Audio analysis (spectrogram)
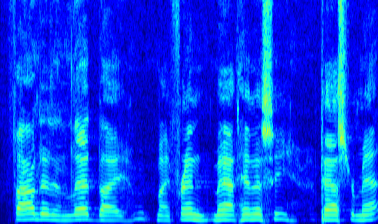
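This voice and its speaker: Fairly slow and high-pitched, a man speaks with fairly even intonation. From US Pacific Northwest, Portland, Oregon. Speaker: award honoree. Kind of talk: acceptance speech. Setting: event hall with live audience, live streamed. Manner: casual, hesitant with fillers.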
